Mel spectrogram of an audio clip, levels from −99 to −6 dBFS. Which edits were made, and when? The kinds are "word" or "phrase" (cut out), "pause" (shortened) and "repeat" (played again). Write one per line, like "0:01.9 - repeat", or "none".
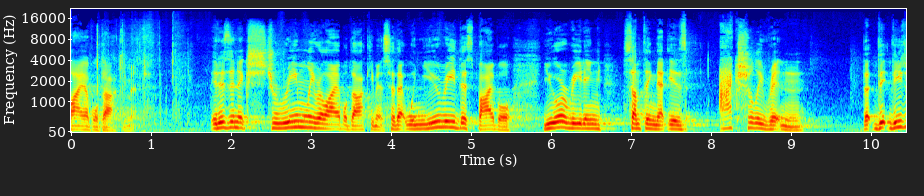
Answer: none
